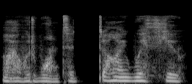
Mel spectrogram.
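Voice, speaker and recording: A woman voicing a gravely ill gentleman who speaks softly and tenderly in a lowered, hushed voice. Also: fairly even intonation, a little slow, dry recording, studio quality, exaggerated voice.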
